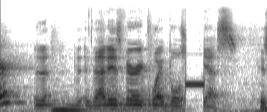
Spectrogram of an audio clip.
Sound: beep

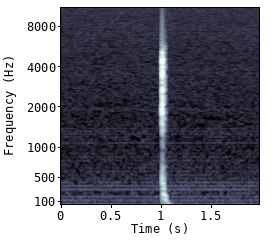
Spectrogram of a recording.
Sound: clicks

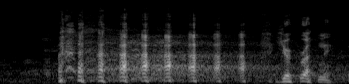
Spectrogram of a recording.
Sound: audience laughing

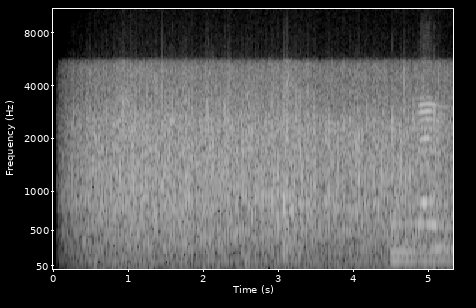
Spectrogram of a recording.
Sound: audience applauding

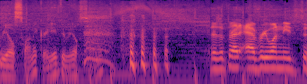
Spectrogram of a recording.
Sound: laughs

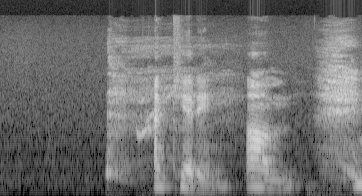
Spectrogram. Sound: laughing

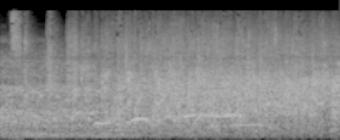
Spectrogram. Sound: cheering, applause

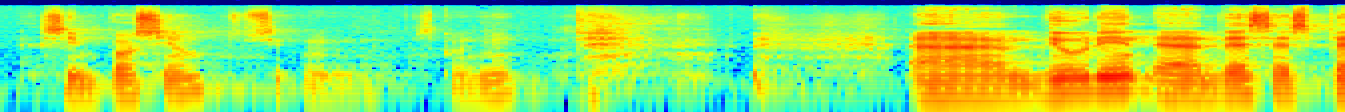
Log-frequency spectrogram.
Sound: laughs

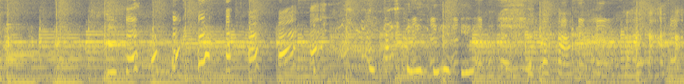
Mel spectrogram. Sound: kids laughing; pop music playing

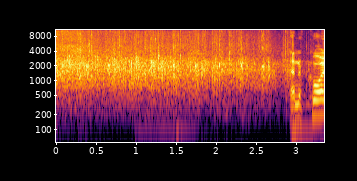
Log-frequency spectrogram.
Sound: applause

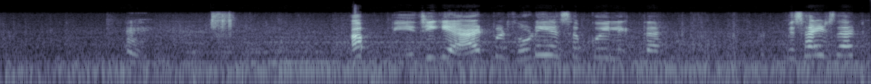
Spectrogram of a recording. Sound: clicks tongue

